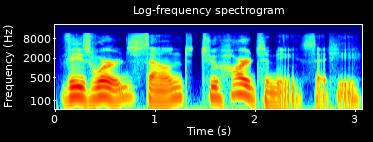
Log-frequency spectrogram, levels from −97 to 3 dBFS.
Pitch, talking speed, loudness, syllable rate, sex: 120 Hz, 175 wpm, -18 LUFS, 3.5 syllables/s, male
